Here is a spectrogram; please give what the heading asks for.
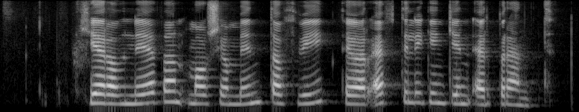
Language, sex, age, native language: Icelandic, female, 50-59, Icelandic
